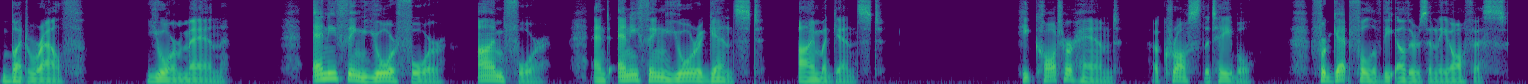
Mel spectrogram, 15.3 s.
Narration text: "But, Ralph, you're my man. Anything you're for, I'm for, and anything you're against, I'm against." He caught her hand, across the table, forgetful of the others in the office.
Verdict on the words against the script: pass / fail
fail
